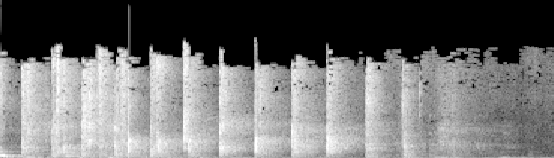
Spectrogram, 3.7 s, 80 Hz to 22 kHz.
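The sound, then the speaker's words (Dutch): An audience at a GGD, at the last Tele Arena of 2016, claps loudly and steadily, the sharp bursts coming in a fast, fairly even rhythm from start to finish with no voices. “Hier wordt er wel even heel hard geklapt.”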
